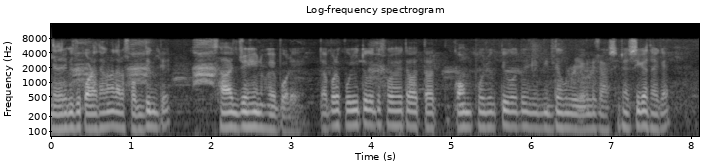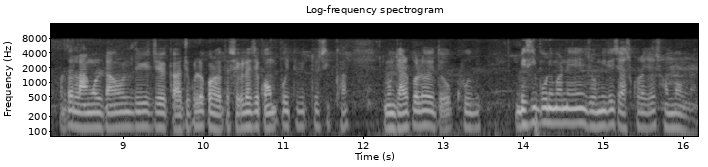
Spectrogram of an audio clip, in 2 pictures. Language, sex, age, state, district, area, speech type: Bengali, male, 18-30, West Bengal, Purba Bardhaman, rural, spontaneous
